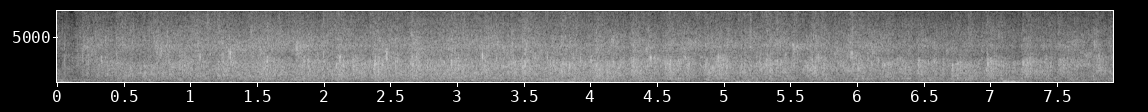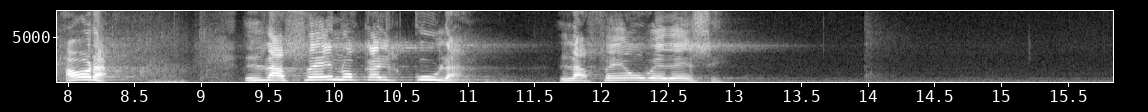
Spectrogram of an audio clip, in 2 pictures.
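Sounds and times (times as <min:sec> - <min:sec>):
audience applause: 0:00.0 - 0:09.0
speech: 0:08.0 - 0:08.4, 0:09.3 - 0:11.1, 0:11.7 - 0:13.0.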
